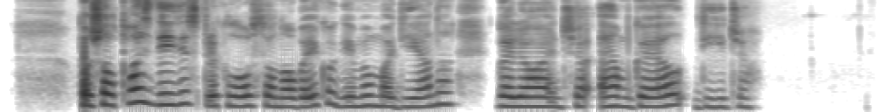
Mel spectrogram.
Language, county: Lithuanian, Vilnius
